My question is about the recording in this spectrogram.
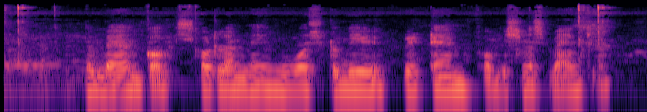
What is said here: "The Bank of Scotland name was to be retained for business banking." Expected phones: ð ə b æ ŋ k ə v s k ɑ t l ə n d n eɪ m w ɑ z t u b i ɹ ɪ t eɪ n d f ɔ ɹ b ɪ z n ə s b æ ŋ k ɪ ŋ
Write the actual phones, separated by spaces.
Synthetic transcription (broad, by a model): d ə b æ ŋ k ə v s k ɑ t l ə d n eɪ m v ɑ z t u b i ɹ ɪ t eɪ n d f ɔ ɹ b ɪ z n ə s b æ ŋ k ɪ ŋ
